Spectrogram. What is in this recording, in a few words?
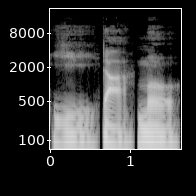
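"yitamo", concatenated syllables; Affixing experiment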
